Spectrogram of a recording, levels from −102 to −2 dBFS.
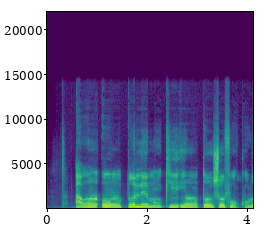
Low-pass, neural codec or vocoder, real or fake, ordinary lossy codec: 14.4 kHz; codec, 32 kHz, 1.9 kbps, SNAC; fake; none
